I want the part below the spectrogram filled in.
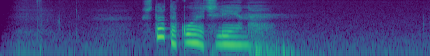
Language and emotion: Russian, sad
